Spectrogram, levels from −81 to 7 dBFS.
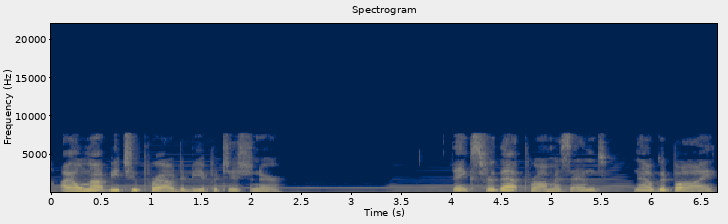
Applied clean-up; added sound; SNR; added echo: none; Organ + Wind instrument, woodwind instrument; 20 dB; none.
